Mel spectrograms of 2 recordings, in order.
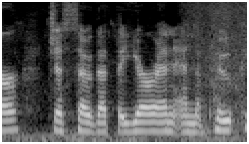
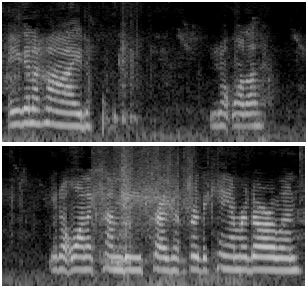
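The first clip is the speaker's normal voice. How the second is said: cooing to a pet; 5 semitones higher, 4 dB quieter than usual. Real, not acted. Coaxing a shy rabbit.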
